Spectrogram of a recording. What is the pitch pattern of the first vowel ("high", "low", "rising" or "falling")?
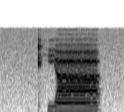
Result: high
